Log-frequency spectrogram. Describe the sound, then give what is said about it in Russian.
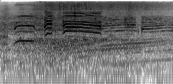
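A cartoon lunar rover with huge wheels revs its engine hard, kicking up moon dust; a loud, continuous motor roar with a slowly climbing pitch fills the whole moment. “Снупи газует, засыпав Вудстока и его друзей и машину лунной пылью.”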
